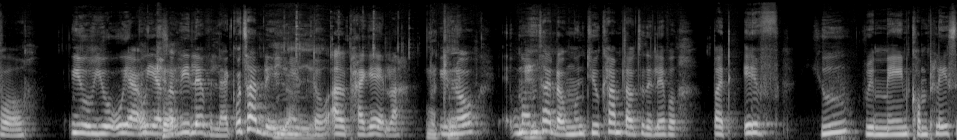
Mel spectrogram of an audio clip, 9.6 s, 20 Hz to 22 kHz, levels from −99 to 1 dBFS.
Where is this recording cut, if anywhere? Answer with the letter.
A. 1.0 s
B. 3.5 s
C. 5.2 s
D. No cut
D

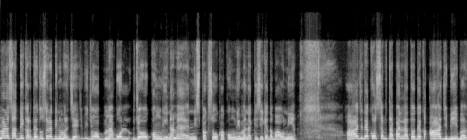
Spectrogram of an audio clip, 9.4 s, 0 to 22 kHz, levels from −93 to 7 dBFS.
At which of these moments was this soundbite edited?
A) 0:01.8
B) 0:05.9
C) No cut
A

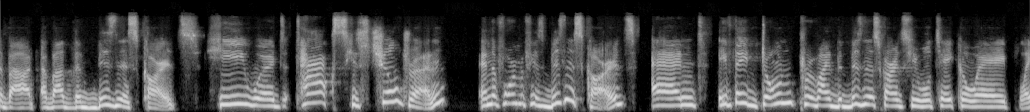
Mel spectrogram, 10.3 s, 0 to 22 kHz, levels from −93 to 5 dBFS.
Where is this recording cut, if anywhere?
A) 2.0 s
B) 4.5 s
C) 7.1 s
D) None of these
A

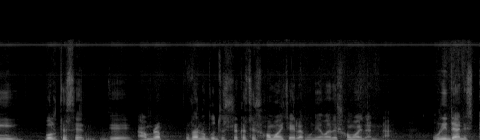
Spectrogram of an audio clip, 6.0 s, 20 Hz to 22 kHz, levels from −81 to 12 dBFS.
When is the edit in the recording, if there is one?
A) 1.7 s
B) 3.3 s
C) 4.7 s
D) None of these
A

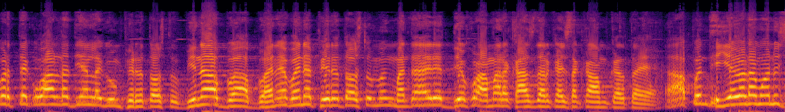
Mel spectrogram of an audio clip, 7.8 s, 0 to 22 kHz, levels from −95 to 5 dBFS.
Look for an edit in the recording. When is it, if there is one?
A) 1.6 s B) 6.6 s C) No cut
B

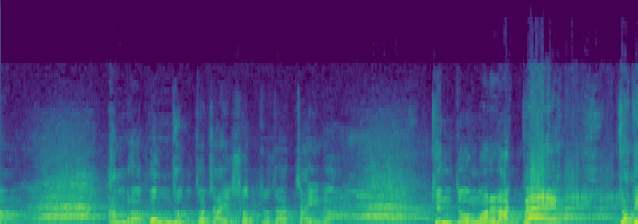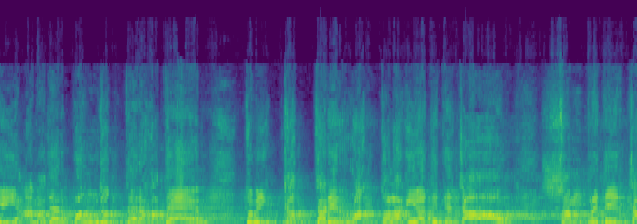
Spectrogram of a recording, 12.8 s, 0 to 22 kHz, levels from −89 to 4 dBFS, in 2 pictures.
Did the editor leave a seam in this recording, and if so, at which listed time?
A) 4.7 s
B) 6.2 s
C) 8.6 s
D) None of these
D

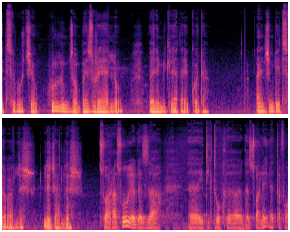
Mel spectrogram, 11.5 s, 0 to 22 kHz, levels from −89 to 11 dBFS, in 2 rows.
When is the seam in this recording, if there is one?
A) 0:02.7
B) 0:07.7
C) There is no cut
B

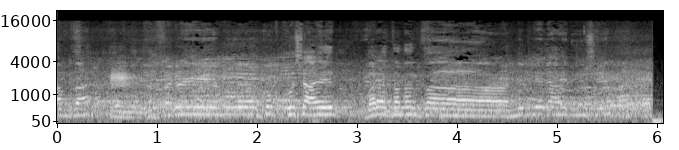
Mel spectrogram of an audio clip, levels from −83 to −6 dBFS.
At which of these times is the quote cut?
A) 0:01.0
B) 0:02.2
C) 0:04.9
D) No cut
D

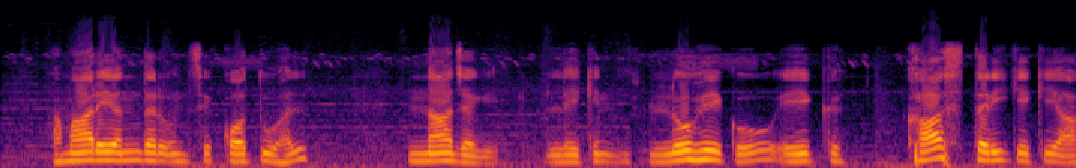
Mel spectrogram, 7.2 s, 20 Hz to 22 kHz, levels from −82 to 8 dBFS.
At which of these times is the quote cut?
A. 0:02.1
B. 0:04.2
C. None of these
B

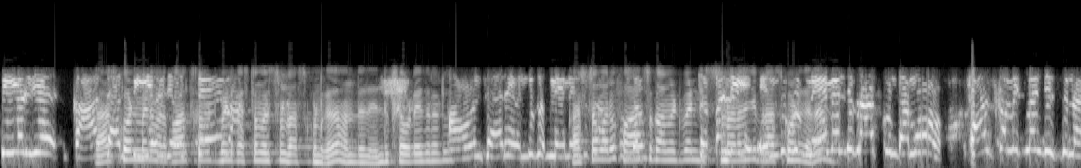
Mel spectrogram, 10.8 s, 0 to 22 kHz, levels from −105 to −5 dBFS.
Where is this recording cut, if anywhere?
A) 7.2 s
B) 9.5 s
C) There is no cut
B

